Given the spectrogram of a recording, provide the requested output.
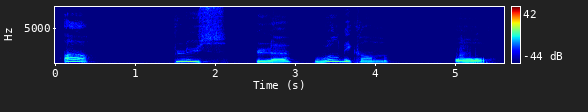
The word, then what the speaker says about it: aux: aux, okay, and then phonetically you produce it or you pronounce it o.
